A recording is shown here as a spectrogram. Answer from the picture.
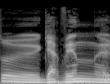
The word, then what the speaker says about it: Gawain: Ok, c'est comme ça en anglais là, qu'il prononce Garvin. Je sais pas en français. – Gauvin en français.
